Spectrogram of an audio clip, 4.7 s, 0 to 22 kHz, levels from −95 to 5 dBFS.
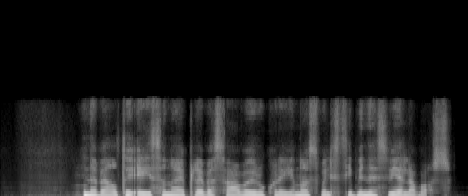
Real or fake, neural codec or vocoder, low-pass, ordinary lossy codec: fake; codec, 24 kHz, 1.2 kbps, DualCodec; 10.8 kHz; AAC, 64 kbps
